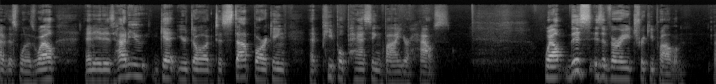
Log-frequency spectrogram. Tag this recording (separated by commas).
Speech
